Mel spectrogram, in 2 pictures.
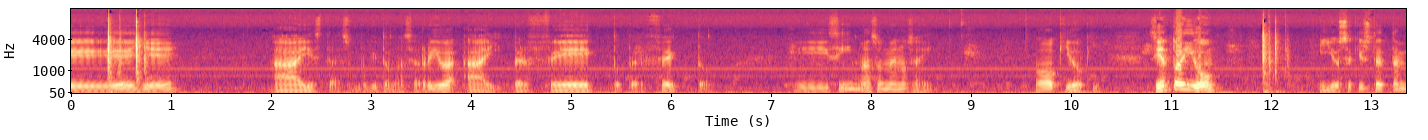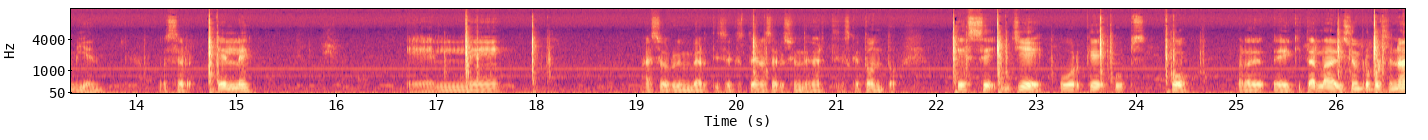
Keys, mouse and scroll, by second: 0.0-1.3 typing, 3.0 scroll down 2, 8.8 click, 9.5-9.8 scroll down 2, 10.1-11.1 middle drag, 11.9 a, 20.2 l, 22.2 s, 22.6 y, 23.7 Escape, 24.3 o, 26.0 s, 26.4 y.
